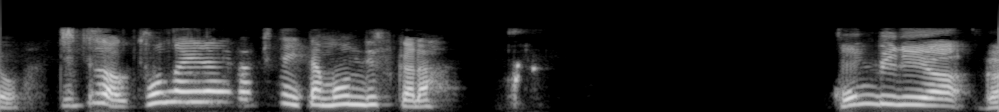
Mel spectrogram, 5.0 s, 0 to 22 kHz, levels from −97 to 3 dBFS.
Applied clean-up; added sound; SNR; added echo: neural mask model Resemble Enhance denoiser.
